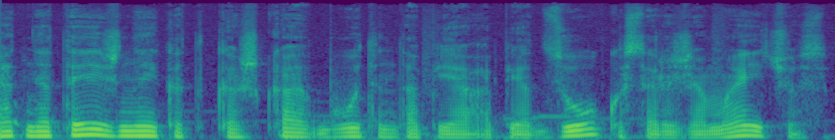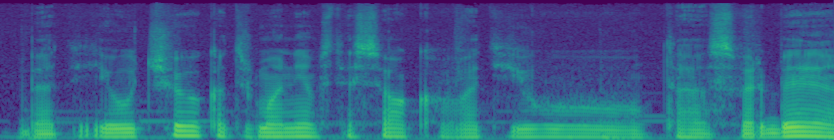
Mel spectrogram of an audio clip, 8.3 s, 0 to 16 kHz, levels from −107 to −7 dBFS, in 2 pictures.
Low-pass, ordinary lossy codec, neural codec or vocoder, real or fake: 14.4 kHz; MP3, 96 kbps; none; real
